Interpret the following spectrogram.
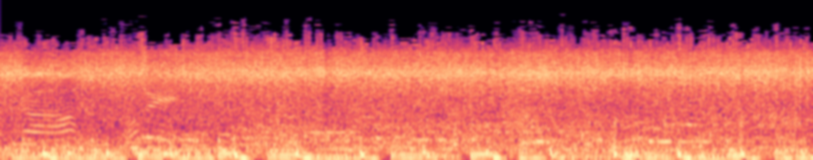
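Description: Rushing whitewater of river rapids, a loud, steady hiss around the kayak, with pop music playing underneath.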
